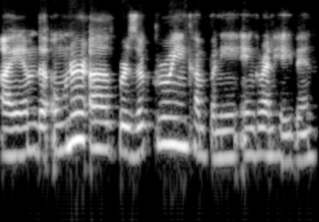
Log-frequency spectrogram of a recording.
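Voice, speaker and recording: Speaking at a fairly quick pace with a Mexican accent, a woman uses ordinary pitch variation against a quiet background. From Mexico. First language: Spanish. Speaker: brewery owner and nonprofit board member. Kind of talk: video call presentation.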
